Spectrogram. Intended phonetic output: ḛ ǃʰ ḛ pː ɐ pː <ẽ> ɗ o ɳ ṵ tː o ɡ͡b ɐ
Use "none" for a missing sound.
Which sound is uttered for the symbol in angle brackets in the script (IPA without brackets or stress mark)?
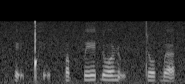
e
